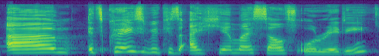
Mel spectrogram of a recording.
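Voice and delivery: usual speaking voice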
